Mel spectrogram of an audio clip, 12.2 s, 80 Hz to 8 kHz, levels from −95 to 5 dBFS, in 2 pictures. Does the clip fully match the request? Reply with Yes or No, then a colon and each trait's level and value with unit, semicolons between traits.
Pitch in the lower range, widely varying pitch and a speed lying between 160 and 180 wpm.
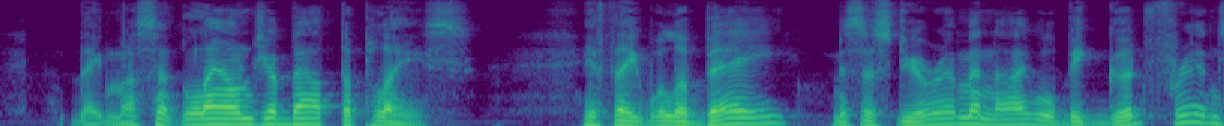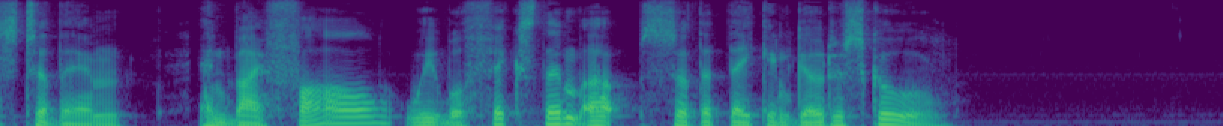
Yes: low, 105 Hz; wide, 7.7 semitones; average, 170 wpm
